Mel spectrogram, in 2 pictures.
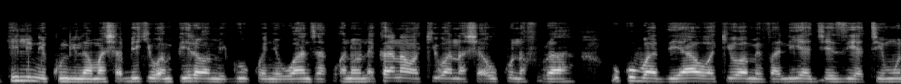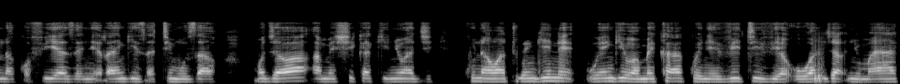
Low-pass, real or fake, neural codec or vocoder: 7.2 kHz; real; none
